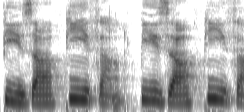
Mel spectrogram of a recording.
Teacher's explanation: So the S makes a Z sound. It's between 2 vowels and it's only one.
